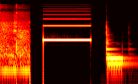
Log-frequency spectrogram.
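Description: Voices cut off, then a single steady high beep lasting under a second: the test-tone beep of a colour-bars transition. Music with a repeated chord about twice a second starts near the end.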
